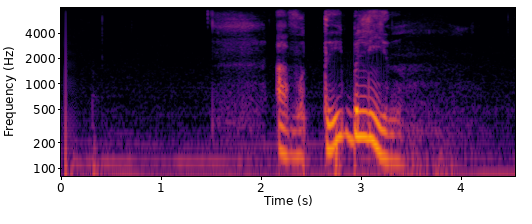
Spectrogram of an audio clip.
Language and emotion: Russian, angry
